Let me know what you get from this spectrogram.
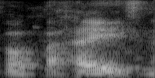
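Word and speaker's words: Van Parijs: E, por acaso, quem liderava esse centro era o Felipe Vampares, que é ou Felipe Vampa Reis, né, como se fala lá em, em Flamengo, né?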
